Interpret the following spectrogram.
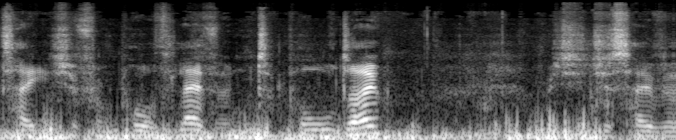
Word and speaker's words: Poldhu: It's not Poldhu, it's Poldhu. Apologies people.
